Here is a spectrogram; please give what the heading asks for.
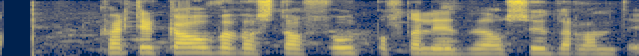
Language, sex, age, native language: Icelandic, male, 13, Icelandic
